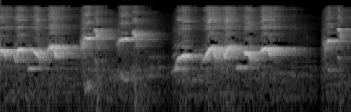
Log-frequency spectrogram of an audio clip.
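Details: Male magpie-robin calling to a female in a pairing cage: continuous loud whistled song of looping rising and falling slurs, two long phrases and the start of a third.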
